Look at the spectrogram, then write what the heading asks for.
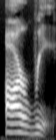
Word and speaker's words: awry: on the r y, awry. But functionally, the prefix is just a. It comes from an Old English word meaning to turn, the word wry. So, it's a and wry, uh r y e.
